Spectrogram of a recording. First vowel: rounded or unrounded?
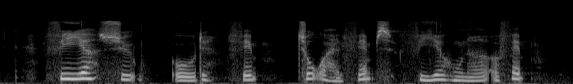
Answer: unrounded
